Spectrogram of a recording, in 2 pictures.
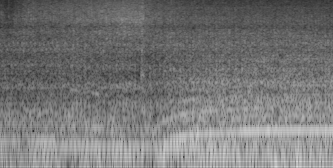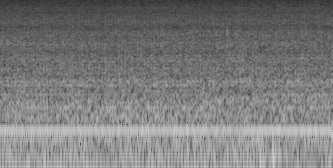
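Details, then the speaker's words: Perodua Myvi engine at idle: steady squeaking tone riding on engine speed, said to occur when driving cold or in the rain; worn or loose drive belt slipping. "Oke Jones ada dapat kena pasien bunyi belting yang berlaku Pakde injen suatu pemanduan qt dalam keadaan sejuk ataupun mandong hujan"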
